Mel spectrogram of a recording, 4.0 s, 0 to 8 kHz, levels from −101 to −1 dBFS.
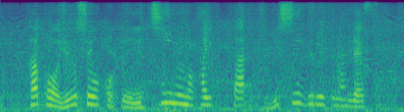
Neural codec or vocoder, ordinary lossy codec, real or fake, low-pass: codec, 16 kHz in and 24 kHz out, 0.6 kbps, FireRedTTS-2 codec; none; fake; 7.2 kHz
